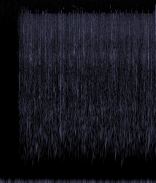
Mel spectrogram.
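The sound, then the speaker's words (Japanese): Faint, steady water trickling in a hot spring foot bath, a soft, even wash of small splashes that begins just after a brief silence and runs on without talk. “まずはこちらの足湯からお楽しみくださいませ。”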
